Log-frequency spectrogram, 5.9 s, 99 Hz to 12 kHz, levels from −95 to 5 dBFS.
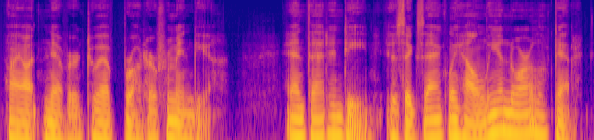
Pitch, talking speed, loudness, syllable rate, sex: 95 Hz, 190 wpm, -16 LUFS, 5.3 syllables/s, male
